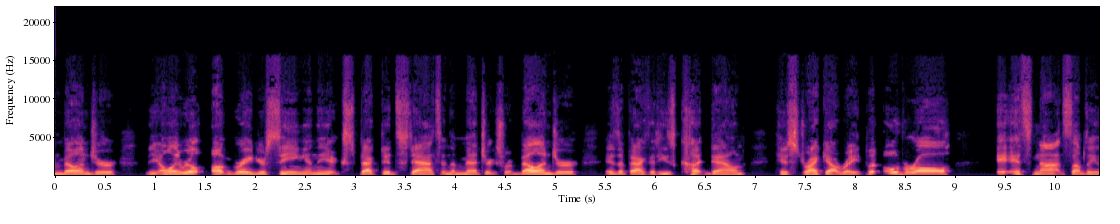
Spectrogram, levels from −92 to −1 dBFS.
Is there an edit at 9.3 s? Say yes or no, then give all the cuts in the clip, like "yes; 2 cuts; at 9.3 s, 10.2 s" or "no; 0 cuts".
no; 1 cut; at 8.1 s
